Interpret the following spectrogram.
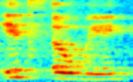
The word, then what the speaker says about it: It's a Wig: It's actually pronounced It's a Wig, but I feel like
